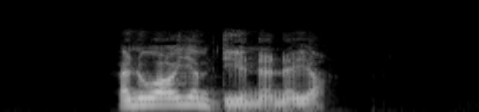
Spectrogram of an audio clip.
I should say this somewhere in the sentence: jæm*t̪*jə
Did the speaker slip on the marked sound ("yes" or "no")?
yes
